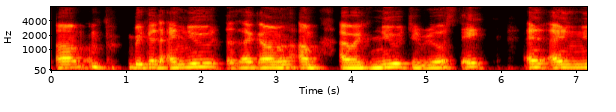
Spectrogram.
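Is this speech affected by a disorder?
Yes: cerebral palsy; from birth.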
